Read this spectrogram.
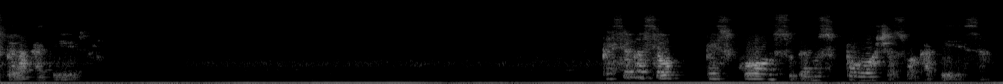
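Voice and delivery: calm, hushed, sinking into quiet; soothing spa whisper. Acted. Leads a guided body meditation.

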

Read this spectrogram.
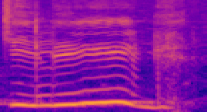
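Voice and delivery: usual speaking voice

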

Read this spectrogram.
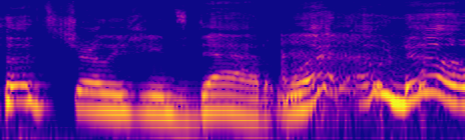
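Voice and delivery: laughing. Real, not acted. Laughing while retelling the story.

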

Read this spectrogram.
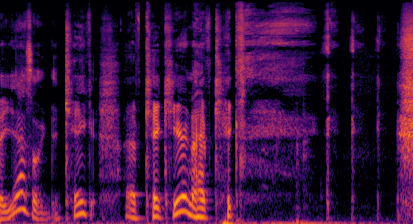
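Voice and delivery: Polish-accented mimicry, breaking into giggles; excited Polish accent. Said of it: "talking excitedly with what I can only".

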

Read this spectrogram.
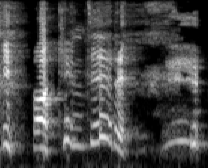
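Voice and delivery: high, slow, laughing exclamation; laughing disbelief. Real, not acted. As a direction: marvel at it through laughter.

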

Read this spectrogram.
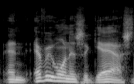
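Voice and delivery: ordinary talk

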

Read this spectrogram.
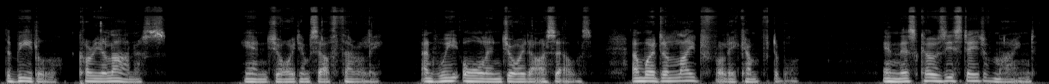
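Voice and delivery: usual speaking voice

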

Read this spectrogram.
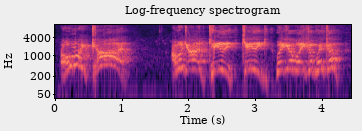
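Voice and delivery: high frantic yelling; panicked shouting. Acted. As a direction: shout her awake in panic. Yelling at unconscious friend.

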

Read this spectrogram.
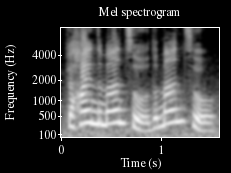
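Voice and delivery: loud, high desperate cry; trapped woman shouting to searchers. A narrator's reading. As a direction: call out for help again and again. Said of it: "I shouted".

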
